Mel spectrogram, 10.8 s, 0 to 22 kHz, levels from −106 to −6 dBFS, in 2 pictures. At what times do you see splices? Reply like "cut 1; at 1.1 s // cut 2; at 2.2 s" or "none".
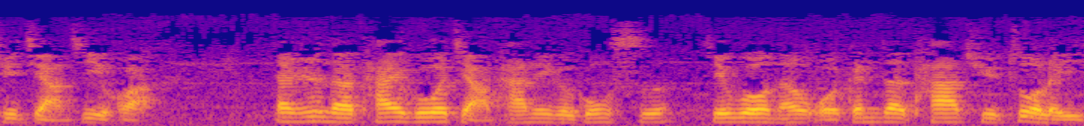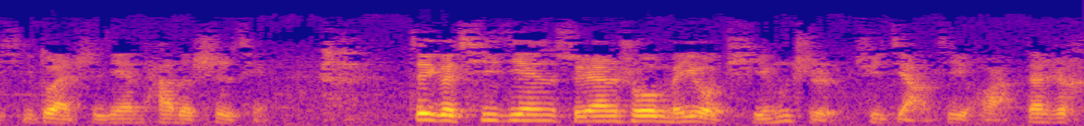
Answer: none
